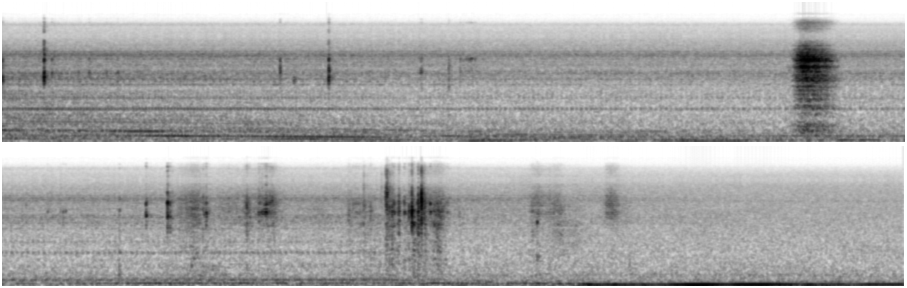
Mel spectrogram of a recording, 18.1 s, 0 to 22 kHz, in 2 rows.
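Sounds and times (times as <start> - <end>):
computer fan humming: 0.0 - 18.0
handling rustles and clicks: 10.5 - 13.6.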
